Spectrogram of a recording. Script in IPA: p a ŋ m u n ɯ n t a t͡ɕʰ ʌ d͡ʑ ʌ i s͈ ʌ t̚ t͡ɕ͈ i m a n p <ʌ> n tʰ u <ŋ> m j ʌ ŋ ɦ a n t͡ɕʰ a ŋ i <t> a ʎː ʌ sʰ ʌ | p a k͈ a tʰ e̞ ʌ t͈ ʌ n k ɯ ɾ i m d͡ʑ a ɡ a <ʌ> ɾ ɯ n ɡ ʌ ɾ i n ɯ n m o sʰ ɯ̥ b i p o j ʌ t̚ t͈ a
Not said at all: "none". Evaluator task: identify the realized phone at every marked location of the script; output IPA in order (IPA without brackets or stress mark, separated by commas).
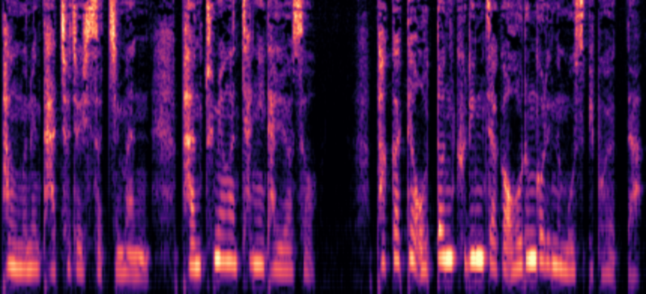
a, none, t, ʌ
